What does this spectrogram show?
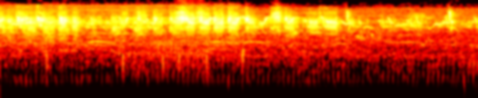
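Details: Weavers busy nesting give a constant jumble of thin, high chirps and squeaky twitters, with a few soft lower clicks scattered through the chorus.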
